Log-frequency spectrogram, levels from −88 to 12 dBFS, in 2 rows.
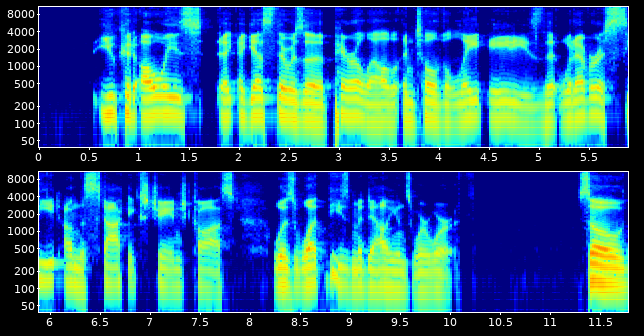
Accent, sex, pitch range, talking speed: American, male, 110-130 Hz, 150 wpm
